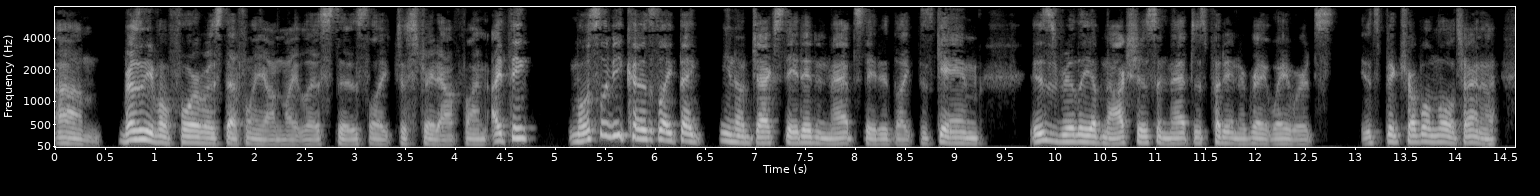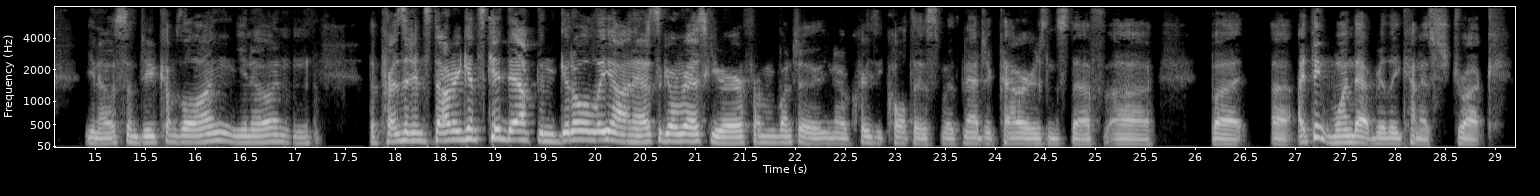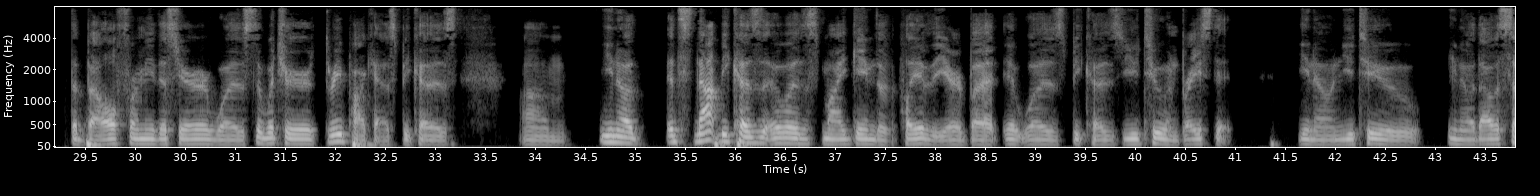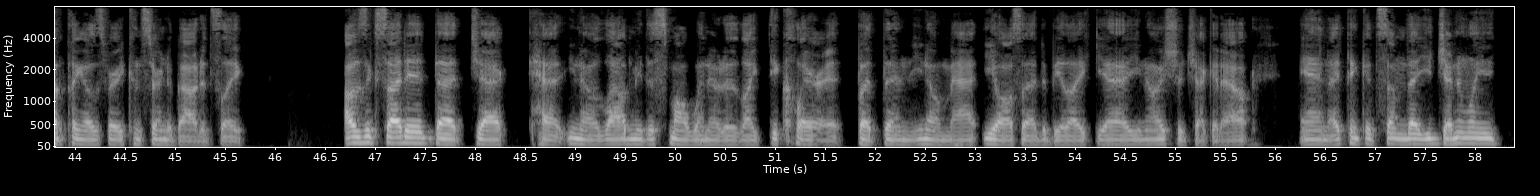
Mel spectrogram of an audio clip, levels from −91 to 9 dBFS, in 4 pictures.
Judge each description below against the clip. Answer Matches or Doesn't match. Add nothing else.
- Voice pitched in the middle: Doesn't match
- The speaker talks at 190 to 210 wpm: Matches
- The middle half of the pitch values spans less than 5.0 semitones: Doesn't match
